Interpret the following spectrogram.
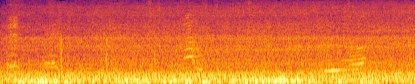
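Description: Low steady rumble of an idling school bus engine, mixed with wind buffeting the microphone.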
